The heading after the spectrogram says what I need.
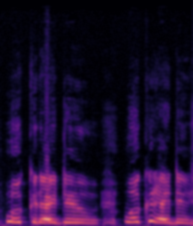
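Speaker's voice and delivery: high whine breaking into a laugh; laughing mock whine. Streamer laughs while mocking the weak hero's whine. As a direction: laugh through the whiny impression.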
